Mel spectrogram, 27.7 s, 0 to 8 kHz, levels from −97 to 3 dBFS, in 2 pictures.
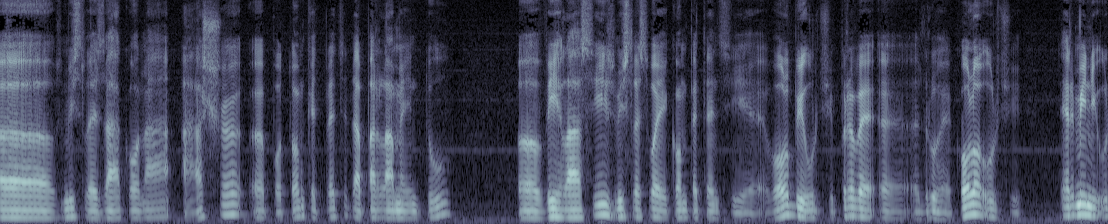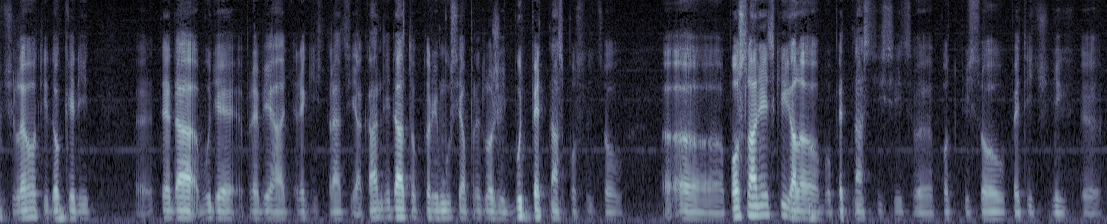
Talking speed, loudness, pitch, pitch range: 85 wpm, -29 LUFS, 90 Hz, 85-100 Hz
